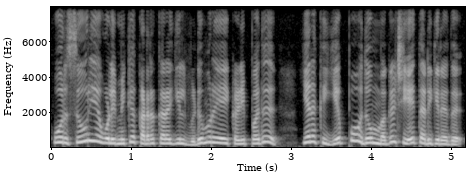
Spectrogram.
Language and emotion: Tamil, happy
